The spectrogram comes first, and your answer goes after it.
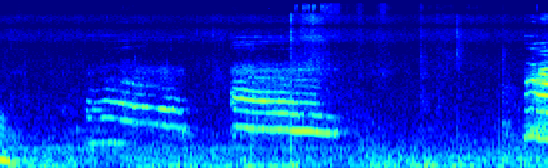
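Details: Domestic cat Milk, indoors, reacting to a crying kitten toy whose neck scruff she carries. Two tonal, harmonic meows: a shorter one, then a longer one falling slightly in pitch. A brief bright call follows at the end over quiet room noise.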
